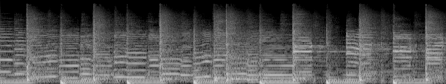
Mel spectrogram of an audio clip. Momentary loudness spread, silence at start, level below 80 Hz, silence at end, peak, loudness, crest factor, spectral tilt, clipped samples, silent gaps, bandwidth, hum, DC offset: 3 LU; 0 s; -28 dBFS; 0 s; -2 dBFS; -19 LUFS; 18 dB; -4.5 dB/octave; under 0.1%; none; 18 kHz; none; under 0.1%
